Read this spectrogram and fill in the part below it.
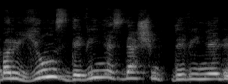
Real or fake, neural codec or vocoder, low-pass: fake; vocoder, 44.1 kHz, 128 mel bands, Pupu-Vocoder; 14.4 kHz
